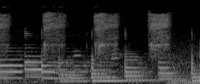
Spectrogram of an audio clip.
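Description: Background music with a melody of held notes, over short repeated hissing bursts of an aerosol spray-paint can, about two a second.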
